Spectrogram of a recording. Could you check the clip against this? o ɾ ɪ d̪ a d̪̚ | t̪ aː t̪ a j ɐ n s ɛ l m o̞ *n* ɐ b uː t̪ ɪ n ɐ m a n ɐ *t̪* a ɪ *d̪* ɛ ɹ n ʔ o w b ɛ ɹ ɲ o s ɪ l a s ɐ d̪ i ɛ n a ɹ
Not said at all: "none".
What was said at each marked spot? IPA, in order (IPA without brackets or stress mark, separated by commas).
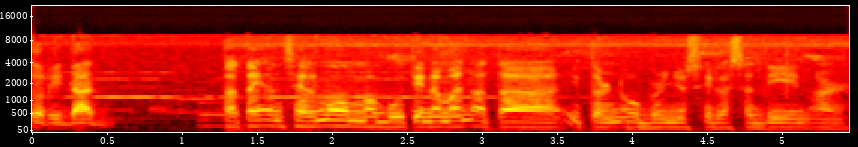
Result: m, t̪, t̪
